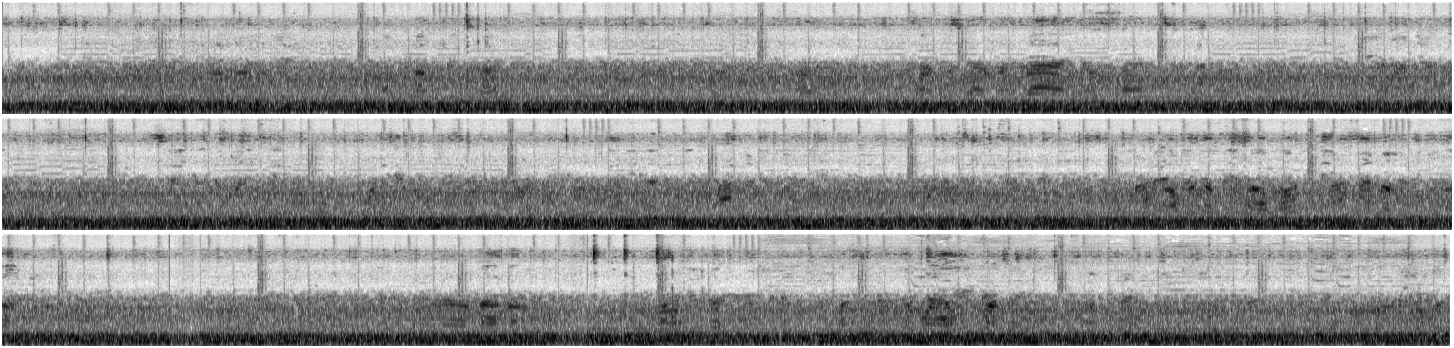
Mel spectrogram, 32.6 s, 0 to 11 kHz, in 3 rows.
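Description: Steady cabin noise of a Boeing 737 airliner climbing out, heard from a window seat by the wing. The engines and rushing air make a deep, even rumble, with a faint steady hum above it.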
